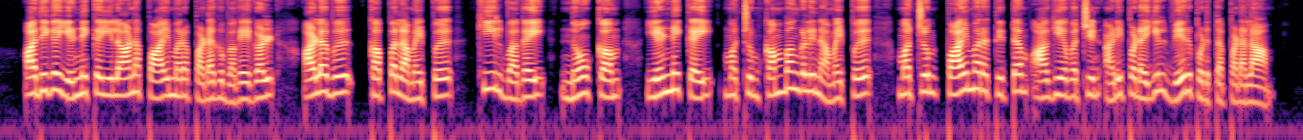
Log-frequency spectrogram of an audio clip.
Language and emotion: Tamil, neutral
